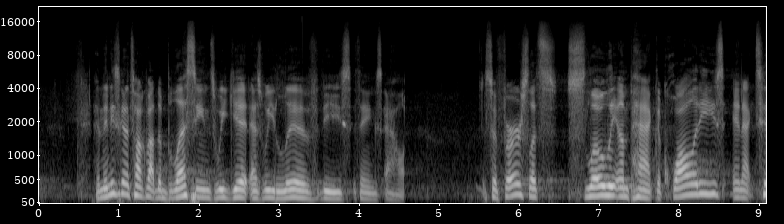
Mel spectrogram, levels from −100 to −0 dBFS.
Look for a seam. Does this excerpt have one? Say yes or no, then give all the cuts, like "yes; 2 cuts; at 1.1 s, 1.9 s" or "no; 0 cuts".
no; 0 cuts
